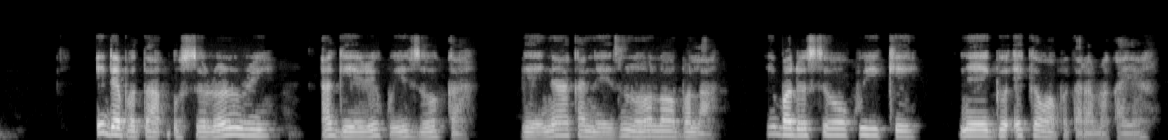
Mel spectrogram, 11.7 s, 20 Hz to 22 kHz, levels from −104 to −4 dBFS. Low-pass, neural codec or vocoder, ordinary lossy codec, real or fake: none; none; none; real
